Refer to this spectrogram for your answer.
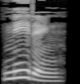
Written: kneading

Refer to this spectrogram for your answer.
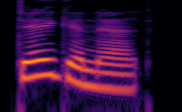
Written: dagonet

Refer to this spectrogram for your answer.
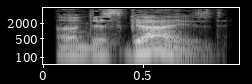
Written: undisguised

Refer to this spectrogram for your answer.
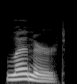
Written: lennard

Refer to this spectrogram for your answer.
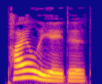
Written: pileated

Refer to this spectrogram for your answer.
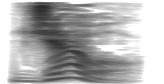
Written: jowl

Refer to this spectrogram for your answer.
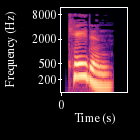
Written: cayden

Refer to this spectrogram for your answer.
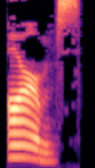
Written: arm's

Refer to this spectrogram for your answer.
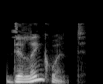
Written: delinquent

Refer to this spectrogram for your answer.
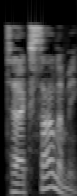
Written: taxonomy

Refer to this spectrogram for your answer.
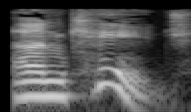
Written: uncage

